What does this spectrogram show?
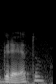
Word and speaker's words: GRETL: eu vou entrar aqui G TL que é a maneira como se escreve Greto achei o link aqui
